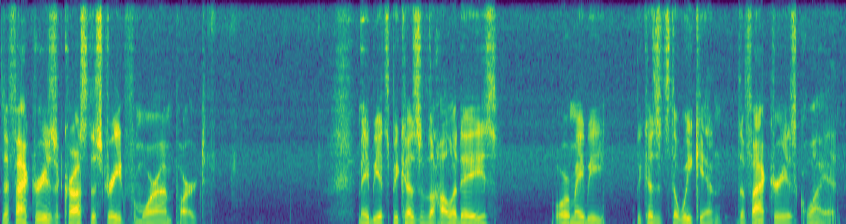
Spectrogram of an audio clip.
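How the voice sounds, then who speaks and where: A man playing a weary, nostalgic private investigator, narrating an old-time radio detective drama in a measured, reflective way. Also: deep voice.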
